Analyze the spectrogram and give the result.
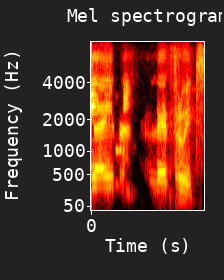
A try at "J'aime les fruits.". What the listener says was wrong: There's no S. There's no S. I'm hearing a S. I meant to say fruit. The fruit word does not have an ending note of S.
